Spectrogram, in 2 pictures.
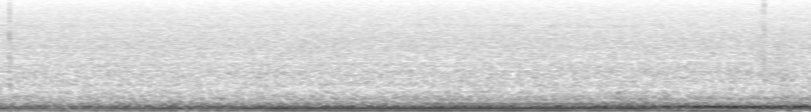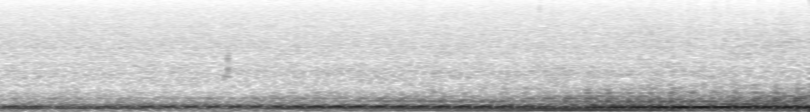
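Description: A second van engine drones loudly as it approaches and passes close by.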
